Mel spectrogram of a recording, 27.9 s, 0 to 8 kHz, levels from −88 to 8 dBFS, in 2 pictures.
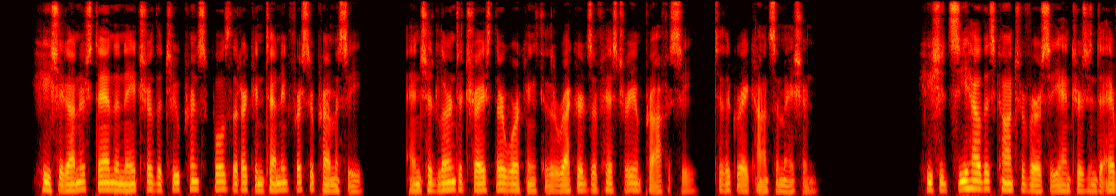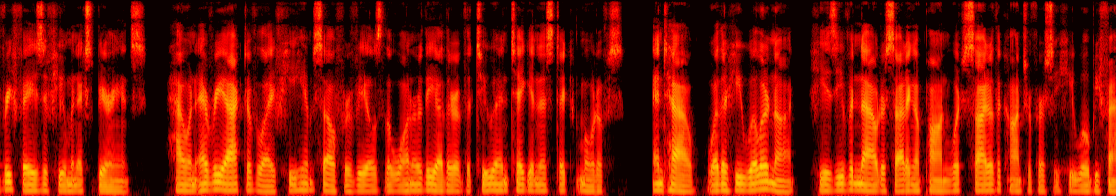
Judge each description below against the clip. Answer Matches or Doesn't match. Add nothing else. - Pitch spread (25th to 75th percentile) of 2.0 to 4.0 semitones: Matches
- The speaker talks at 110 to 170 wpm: Doesn't match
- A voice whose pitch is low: Matches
